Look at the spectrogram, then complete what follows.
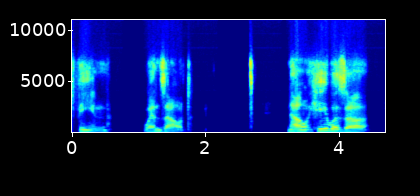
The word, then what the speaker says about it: Fine: Oronce, the first name, and Fine, F-I-N-E, a French name, sometimes written F-I-N-E with an accent mark over the E, which would be Fine.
